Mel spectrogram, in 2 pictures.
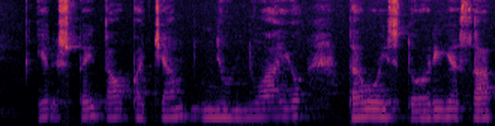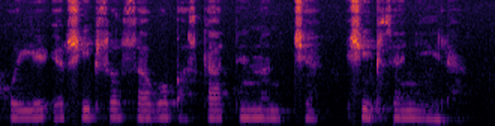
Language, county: Lithuanian, Marijampolė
